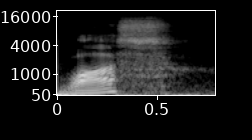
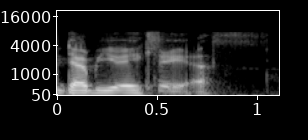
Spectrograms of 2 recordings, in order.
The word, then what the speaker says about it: WHAS: Do they pronounce it as WAS? No, they always say WHAS.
